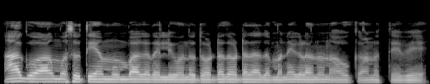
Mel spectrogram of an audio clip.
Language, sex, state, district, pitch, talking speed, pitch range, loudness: Kannada, male, Karnataka, Koppal, 115 Hz, 140 wpm, 105-120 Hz, -17 LUFS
